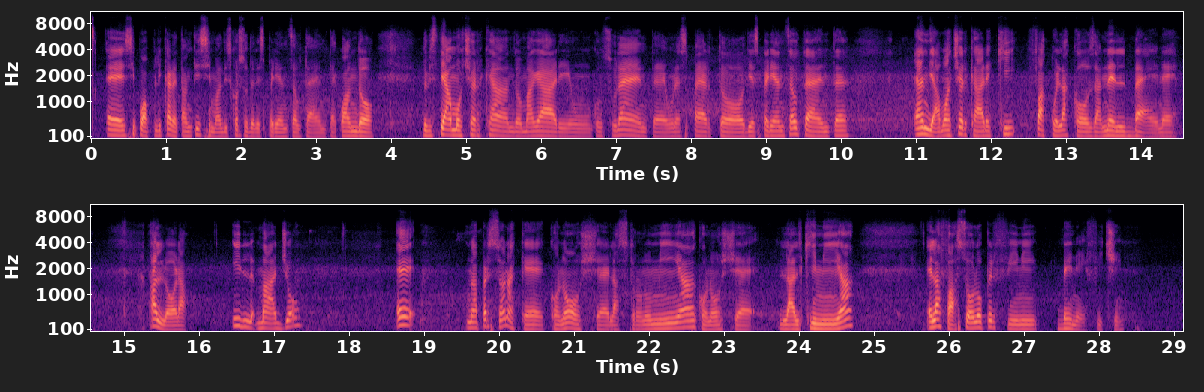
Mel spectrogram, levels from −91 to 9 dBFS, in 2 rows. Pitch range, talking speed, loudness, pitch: 110-135 Hz, 100 wpm, -22 LUFS, 115 Hz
